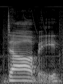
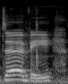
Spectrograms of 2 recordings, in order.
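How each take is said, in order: First: The first vowel sounds like 'ar'. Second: The first vowel sounds like 'er'. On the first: This is how the name is said locally. "apparently you pronounce it Derby" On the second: This is how the name is written. "It's spelt Derby"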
